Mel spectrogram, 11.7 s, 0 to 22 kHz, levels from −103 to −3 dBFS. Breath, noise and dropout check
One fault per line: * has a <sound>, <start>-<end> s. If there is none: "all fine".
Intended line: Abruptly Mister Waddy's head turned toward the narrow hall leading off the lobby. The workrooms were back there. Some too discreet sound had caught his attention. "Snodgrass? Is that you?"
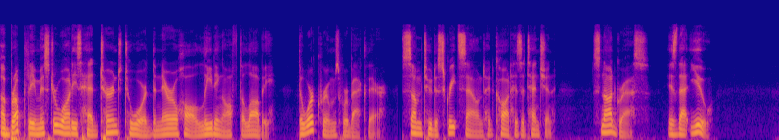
all fine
